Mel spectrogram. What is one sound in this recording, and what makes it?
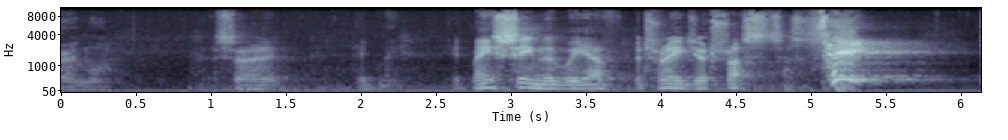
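A man answers calmly and politely.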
